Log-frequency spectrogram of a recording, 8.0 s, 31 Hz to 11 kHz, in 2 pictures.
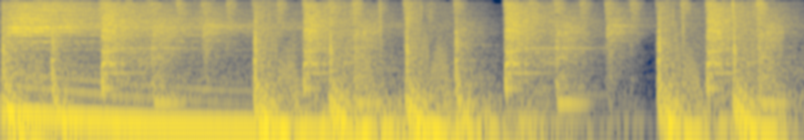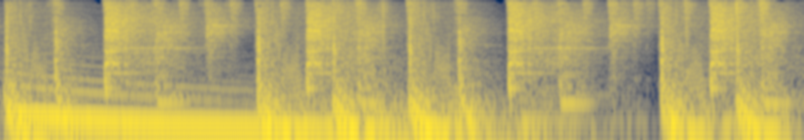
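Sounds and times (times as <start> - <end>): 
big beat drum loops and breaks: 0.0 - 8.0.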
